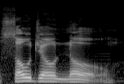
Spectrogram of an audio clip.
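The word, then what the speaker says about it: Shojo Null: Yeah, Sojo Null.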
